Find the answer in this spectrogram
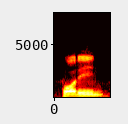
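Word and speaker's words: foreign: শব্দের শেষে আই জিএন থাকলে আইন উচ্চারিত হয়। এক্ষেত্রে জি অনুচ্চারিত থাকে। যেমন ফরেন, rain, রিজাইন, sign, ডিজাইন ইত্যাদি। এই ছিল আজকের পাঁচটি রুলস।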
